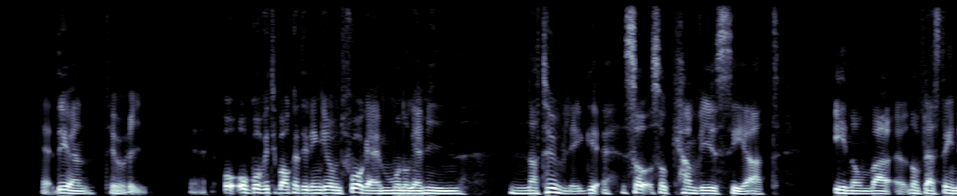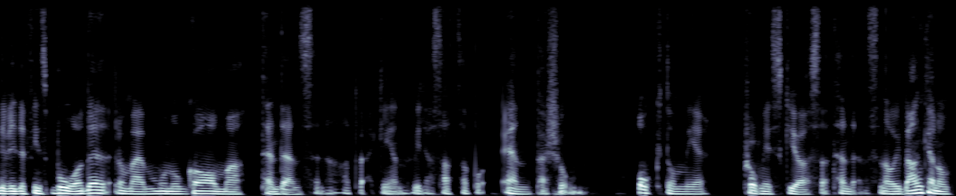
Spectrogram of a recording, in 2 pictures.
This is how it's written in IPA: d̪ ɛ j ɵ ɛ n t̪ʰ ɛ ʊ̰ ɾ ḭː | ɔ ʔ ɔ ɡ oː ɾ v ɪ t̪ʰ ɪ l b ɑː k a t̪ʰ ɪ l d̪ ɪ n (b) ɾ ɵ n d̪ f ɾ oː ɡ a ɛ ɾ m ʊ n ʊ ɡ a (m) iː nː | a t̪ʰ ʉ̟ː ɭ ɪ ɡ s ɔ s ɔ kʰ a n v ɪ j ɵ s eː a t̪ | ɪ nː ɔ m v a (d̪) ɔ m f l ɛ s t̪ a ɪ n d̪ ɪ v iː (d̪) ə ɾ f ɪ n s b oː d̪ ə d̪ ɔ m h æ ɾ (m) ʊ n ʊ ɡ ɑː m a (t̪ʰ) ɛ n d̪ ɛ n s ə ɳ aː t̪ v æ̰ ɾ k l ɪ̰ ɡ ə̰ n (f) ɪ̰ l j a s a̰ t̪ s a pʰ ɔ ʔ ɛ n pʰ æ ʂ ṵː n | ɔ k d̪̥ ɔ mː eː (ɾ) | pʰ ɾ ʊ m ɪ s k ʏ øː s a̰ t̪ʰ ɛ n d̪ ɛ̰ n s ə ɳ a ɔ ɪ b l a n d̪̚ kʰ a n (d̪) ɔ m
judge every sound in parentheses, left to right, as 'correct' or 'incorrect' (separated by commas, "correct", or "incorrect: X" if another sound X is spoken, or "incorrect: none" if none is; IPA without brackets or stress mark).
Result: incorrect: ɡ, correct, correct, correct, correct, correct, incorrect: v, correct, correct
